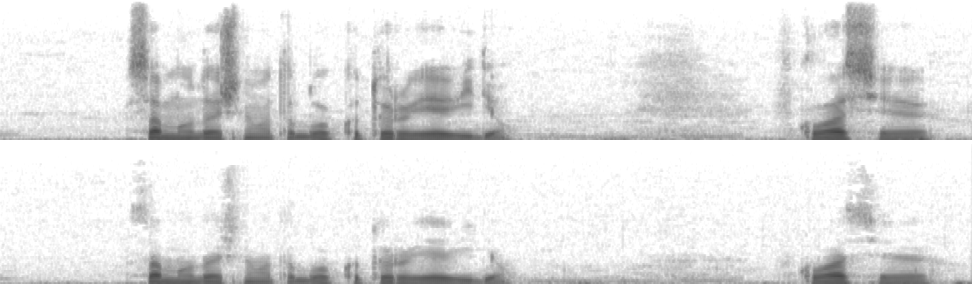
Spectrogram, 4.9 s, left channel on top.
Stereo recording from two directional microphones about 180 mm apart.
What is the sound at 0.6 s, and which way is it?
Speech, 50° left (ahead or behind).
